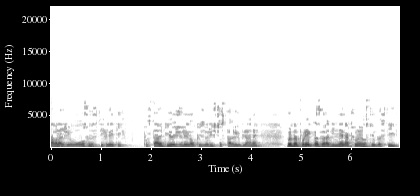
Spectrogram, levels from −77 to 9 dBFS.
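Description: Throughout the speech, a dull, gurgling granularity points to likely heavy MP2 compression near 16 kbps. A spectrogram shows flickering bands and nothing above 7.5 kHz.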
